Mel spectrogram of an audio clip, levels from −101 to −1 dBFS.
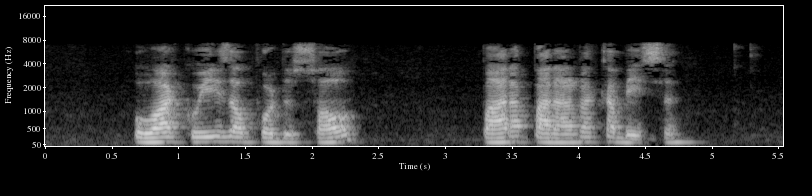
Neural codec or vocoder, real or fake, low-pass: none; real; 7.2 kHz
